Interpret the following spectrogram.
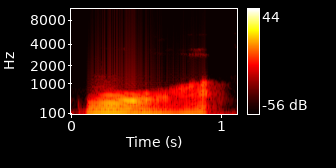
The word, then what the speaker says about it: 我: show you how to pronounce W O add 3rd tone ǒ connect them smoothly w ~ ǒ wǒ this means “I” or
